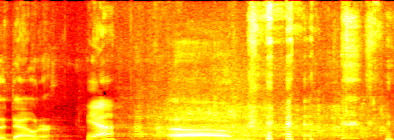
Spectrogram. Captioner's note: laughing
